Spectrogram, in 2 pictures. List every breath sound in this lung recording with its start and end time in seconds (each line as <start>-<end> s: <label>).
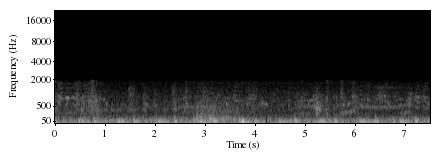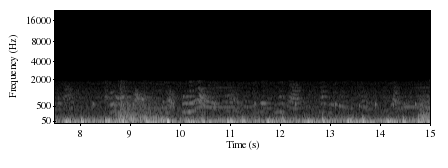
2.70-3.80 s: inhalation
2.70-3.80 s: crackles
8.73-9.82 s: inhalation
